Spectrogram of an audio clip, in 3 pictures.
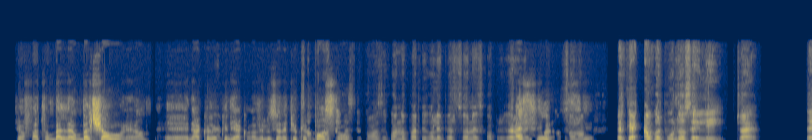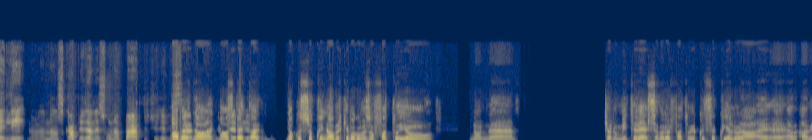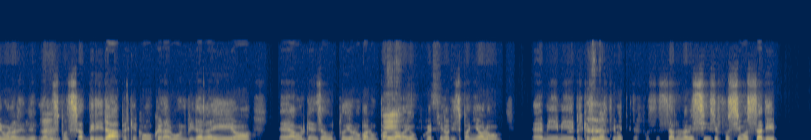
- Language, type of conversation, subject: Italian, unstructured, Qual è stato il tuo viaggio più deludente e perché?
- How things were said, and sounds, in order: static; distorted speech; tapping; "cioè" said as "ceh"; other background noise; "cioè" said as "ceh"; throat clearing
